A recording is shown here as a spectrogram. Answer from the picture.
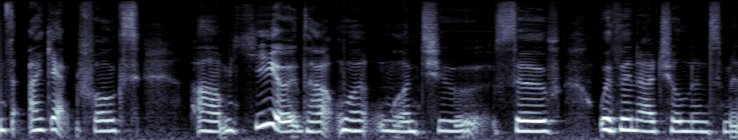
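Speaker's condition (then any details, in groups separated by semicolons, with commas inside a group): Cerebral palsy, mild; hard to understand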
